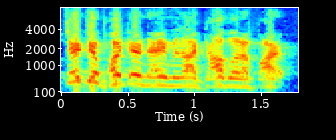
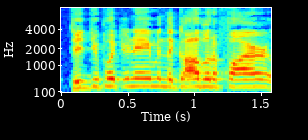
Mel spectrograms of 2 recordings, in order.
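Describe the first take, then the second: First: It is shouted loudly and aggressively. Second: It is said sternly but without shouting.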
